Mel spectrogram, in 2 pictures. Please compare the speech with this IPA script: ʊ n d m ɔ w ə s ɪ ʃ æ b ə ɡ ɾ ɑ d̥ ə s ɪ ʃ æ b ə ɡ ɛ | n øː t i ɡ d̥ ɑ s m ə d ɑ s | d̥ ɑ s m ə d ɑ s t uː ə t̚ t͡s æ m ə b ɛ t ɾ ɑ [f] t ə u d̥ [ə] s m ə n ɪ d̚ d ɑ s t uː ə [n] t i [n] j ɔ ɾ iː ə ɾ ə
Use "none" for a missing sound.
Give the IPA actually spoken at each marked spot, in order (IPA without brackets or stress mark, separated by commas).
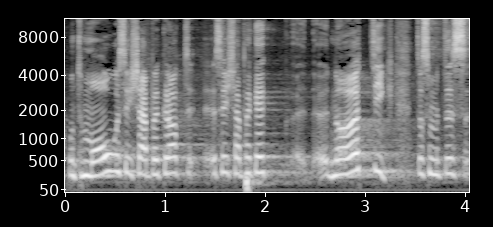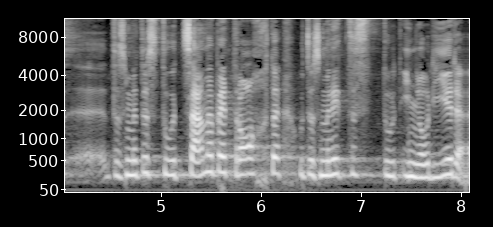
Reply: χ, ɑ, none, n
